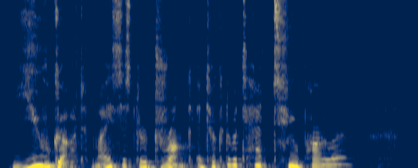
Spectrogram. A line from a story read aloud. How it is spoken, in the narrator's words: James snapped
